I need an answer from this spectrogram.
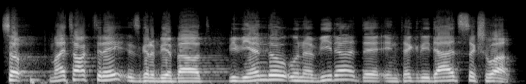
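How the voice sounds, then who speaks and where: An American man, a native English speaker, giving a public talk through an interpreter, mixing English with halting American-accented Spanish. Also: fairly high pitch. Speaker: guest speaker at a youth seminar.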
